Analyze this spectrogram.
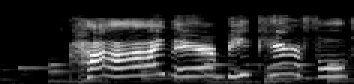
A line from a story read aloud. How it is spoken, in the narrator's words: shouted the Scarecrow to the crows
